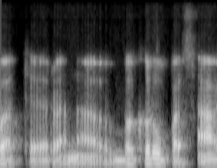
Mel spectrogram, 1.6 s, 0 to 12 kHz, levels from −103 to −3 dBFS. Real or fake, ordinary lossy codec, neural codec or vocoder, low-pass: fake; Opus, 32 kbps; vocoder, 48 kHz, 128 mel bands, Vocos; 10.8 kHz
